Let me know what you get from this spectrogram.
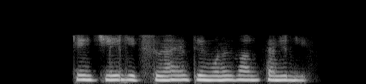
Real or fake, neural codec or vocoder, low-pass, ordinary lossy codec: fake; codec, 16 kHz, 0.5 kbps, FreqCodec, larger model; 7.2 kHz; AAC, 16 kbps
